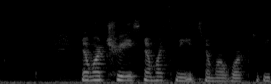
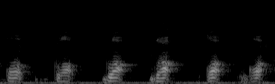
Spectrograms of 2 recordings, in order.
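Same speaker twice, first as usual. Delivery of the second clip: rhythmic mechanical glop sounds; imitated machine glop; 3 semitones lower than usual. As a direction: chug it like a machine. Machine noise words.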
